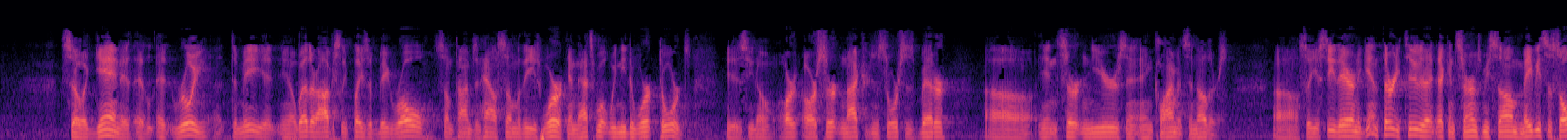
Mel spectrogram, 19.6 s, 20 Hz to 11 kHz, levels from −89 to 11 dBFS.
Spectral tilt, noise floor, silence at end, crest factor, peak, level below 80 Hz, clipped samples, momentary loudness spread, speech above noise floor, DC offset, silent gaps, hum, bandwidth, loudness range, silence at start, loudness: -11 dB/octave; -54 dBFS; 0 s; 20 dB; -4 dBFS; -46 dBFS; under 0.1%; 10 LU; 31 dB; under 0.1%; none; none; 5.6 kHz; 4 LU; 0.8 s; -24 LUFS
